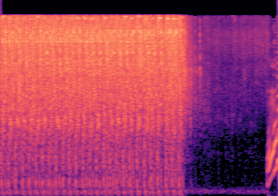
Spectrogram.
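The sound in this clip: A semi-automatic rifle fires rapidly through a do-it-yourself hand-crank trigger device, like a small Gatling gun, in a loud continuous burst of shots lasting about two seconds before abruptly stopping.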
